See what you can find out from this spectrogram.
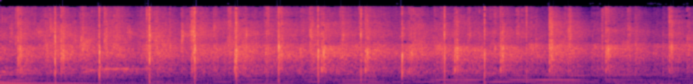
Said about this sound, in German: Komm, lasst uns mal einen riesen Applaus geben für jeden, der heute die Entscheidung getroffen hat.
